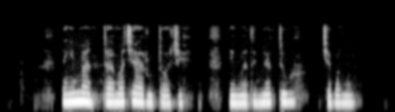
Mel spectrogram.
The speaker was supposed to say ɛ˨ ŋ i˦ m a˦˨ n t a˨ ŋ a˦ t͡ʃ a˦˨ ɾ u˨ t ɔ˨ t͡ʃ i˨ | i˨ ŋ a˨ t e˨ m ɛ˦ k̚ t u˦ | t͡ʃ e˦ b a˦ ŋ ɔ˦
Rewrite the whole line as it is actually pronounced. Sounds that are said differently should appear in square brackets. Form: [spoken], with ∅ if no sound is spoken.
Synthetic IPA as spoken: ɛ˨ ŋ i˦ m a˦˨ n t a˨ [m] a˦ t͡ʃ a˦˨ ɾ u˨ t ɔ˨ t͡ʃ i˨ | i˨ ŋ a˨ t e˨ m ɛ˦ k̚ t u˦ | t͡ʃ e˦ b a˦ ŋ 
